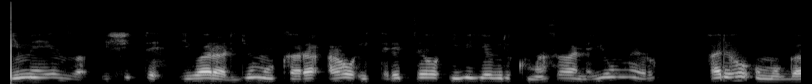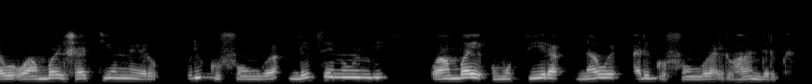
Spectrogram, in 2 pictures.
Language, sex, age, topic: Kinyarwanda, male, 25-35, finance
